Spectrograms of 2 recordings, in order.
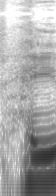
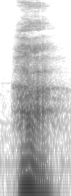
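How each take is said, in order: First: The name ends in an 'ay' vowel. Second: The name ends in an 'ah' vowel. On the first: The speaker calls it wrong. "That pronunciation is incorrect" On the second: The speaker calls it right. "It is ha"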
